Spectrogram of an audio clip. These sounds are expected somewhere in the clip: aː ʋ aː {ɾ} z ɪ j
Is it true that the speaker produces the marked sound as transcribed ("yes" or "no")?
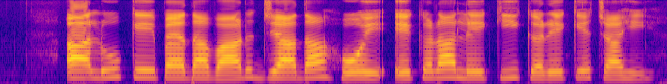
yes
